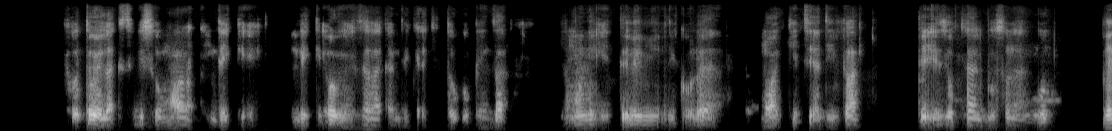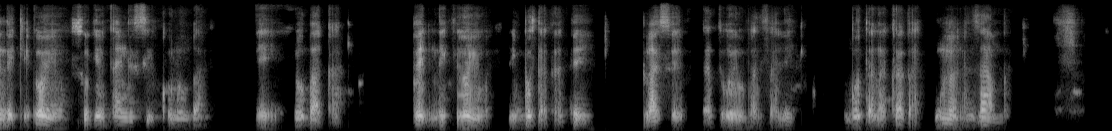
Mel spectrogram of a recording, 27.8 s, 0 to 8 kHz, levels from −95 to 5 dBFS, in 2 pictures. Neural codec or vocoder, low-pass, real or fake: codec, 32 kHz, 1.9 kbps, SNAC; 7.2 kHz; fake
